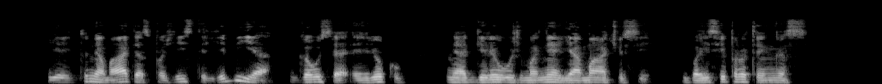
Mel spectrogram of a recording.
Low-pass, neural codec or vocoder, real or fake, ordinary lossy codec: 9.9 kHz; none; real; MP3, 32 kbps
